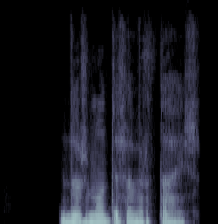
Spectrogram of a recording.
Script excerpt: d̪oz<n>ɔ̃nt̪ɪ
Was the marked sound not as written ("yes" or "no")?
yes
